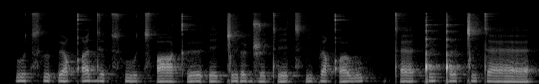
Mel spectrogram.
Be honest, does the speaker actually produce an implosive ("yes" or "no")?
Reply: no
